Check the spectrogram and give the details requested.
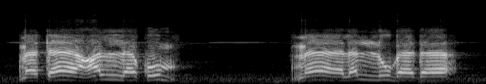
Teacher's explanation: jadi pada contoh bacaan Idgham bilagunnah bacaan tidak disertai dengan guna makanya namanya idgham bilagunnah di Laguna itu tanpa guna membacanya dengan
